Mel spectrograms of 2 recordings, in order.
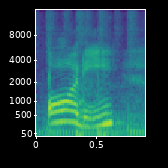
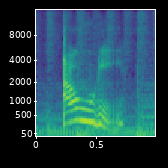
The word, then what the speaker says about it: Audi: Well, in German, if you see the letters AU almost anywhere, it will probably be pronounced Au. And that's the case here, where it's not pronounced Audi, but rather Audi.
